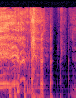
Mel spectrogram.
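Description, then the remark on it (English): A mouth-made fart noise: a loud, buzzing raspberry lasting under a second, followed by a few short, softer sputters and breathy puffs. “Let me explain why I just did that fart noise.”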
